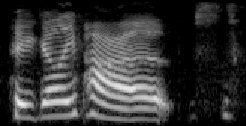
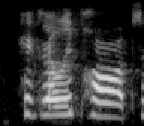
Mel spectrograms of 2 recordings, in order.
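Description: First: Louder, slow greeting through a laugh. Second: Said in the usual way. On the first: Shown as a demonstration. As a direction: call out Hey, Girly Pops while laughing. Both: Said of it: "I'm gonna say that".

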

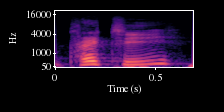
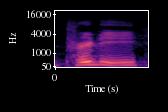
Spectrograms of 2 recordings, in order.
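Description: First: "pretty" as PREH-tee, with a sounded t; British pronunciation. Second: "pretty" as PRIH-dee, t softened to a tap; American pronunciation. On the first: Teacher showing what the English say, "pretty" as PREH-tee. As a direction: say "pretty" with an e and a crisp t. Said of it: "los ingleses dicen pretty". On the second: Teacher showing what Americans say, "pretty" as PRIH-dee. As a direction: say "pretty" with an i and a flapped t. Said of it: "los americanos dicen pretty". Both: Shown as a demonstration.

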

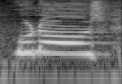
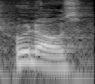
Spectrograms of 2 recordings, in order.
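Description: First: High, loud falsetto repeat; playful squeal. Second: Said in the usual way. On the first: Pretend. Streamer teasing viewers about a house tour, playful squeal. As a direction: jump way up high and louder, playfully.

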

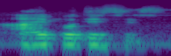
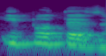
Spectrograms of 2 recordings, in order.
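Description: First: হাইপোথিসিস opening on "hai", four syllables; English pronunciation. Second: ইপোথেস with no H, ending on one S-like sound; French pronunciation. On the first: Teacher shows students the English equivalent, English pronunciation. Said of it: "হাইপোথিসিসের মতো লাগতেছে". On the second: Teacher links French word to English for students, French pronunciation. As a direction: say ইপোথেস the French way, starting on the vowel. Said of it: "ইংরেজির মতো করে চিন্তা". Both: Shown as a demonstration.

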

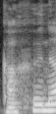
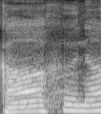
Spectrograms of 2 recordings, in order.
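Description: First: കഹ്ന said with a short clipped first a, lifted high; short a reading. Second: കാഹ്ന said slowly with a long drawn-out first ā; long a reading. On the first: Teacher giving students the correct short-a reading, pitched up. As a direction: keep the a in കഹ്ന short and quick. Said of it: "ഈ വാക്ക് വായിക്കേണ്ടത്". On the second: Teacher showing students the old long-ā reading, drawn out slowly. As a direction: stretch the first vowel of കാഹ്ന long and slow. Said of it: "നമ്മൾ പഠിച്ചതനുസരിച്ച് ഇത് വായിക്കേണ്ടത്". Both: Shown as a demonstration.

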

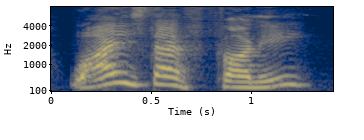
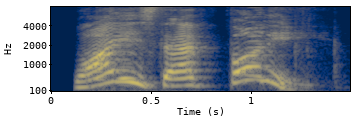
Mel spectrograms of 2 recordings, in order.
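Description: First: High, rising, incredulous why; irritated question. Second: High, firm, falling on funny; insistent demand. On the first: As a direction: ask it in disbelief, pitch going up at the end. Annoyed at viewer's laugh. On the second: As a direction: press the question down hard and final. Repeats annoyed at viewer. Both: Real, not acted.

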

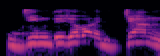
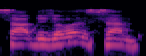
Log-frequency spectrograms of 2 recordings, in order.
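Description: First: "জান" with a hard, voiced j as in jam; vibrating jim. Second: "জান" with a thin z sound; whistling za. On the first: Teacher contrasting jim with za, hard "জান". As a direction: say "জান" with a firm buzzing stop. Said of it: "vibration আছে". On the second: Teacher contrasting za with jim, thin "জান". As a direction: say "জান" as zan, without the hard j stop. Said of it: "কিন্তু vibration নাই". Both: Shown as a demonstration.

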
